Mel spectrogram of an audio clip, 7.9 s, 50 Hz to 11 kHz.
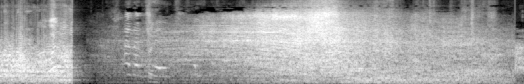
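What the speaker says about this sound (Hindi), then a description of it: "पाकिस्तान के शहरों में जो जेट्स हैं वो उड़ान भरते हुए नजर आए हैं" JF-17 and F-16 fighter jets taking off from a Pakistani air base, a loud jet engine roar building to a steady rumble that fills the clip after a brief cut from louder noise.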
